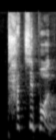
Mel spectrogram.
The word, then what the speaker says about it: 타치폰: 일명 타치폰, 이 발음이 중요합니다.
